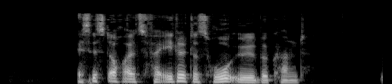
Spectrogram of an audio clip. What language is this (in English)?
German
